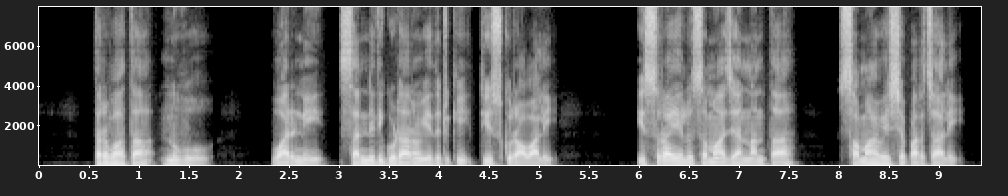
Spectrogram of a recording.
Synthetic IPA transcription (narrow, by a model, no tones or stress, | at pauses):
t̪ɐɾuʋaːt̪ɐnuʋːṵ | ʋaːɾini | sɐnːid̪iɡuɽaːɾɐmed̪uʈikit̪iːsu̥kuɾa̰ːʋaːlḭ | iʃɾaːje̞ːlusɐmaːd͡ʒaːnːɐnt̪ɐ | sɐmaːʋɛːʃɐpɐɾɐt͡ʃaːlḭ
